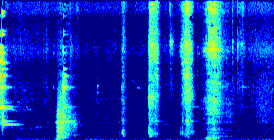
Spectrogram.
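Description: A few faint, short clicks and rustles, spaced out and separated by quiet, from gear-lever parts being handled and set in place by hand.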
